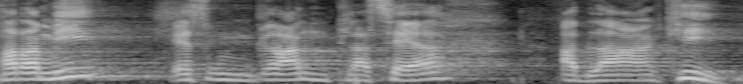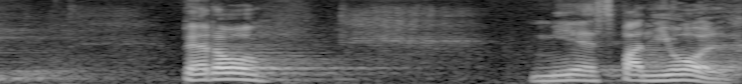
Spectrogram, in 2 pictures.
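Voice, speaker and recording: Speaking very slowly with a German accent, a man uses a fairly high pitch and lively intonation, with long, frequent pauses. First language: German (speaking Spanish). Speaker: president of a support association. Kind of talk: formal ceremonial speech. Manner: halting.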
